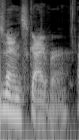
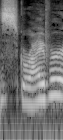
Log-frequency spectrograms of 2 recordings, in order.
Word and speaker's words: Van Sciver: I've heard a few different pronunciations online, and I'm not completely sure, so we're going to go with Noah Van Sciver. – I think it is Van Sciver. – All right. – Yeah. – Okay. – I heard Scriver and Shriver.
